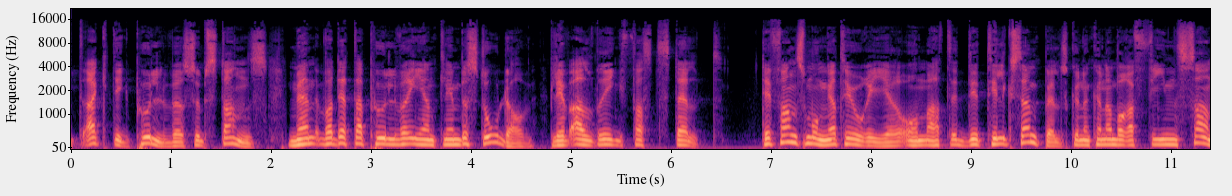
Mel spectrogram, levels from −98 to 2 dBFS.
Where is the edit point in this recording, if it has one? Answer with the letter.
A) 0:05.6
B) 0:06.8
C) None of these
B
